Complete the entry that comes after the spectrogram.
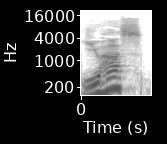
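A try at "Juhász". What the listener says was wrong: Knock off the J, knock off the Z.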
